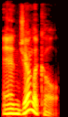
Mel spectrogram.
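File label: "angelical", British English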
